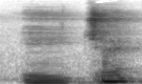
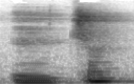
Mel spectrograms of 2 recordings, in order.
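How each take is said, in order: The two takes are said the same way.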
